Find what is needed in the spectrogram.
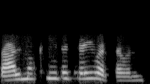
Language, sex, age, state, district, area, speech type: Sindhi, female, 30-45, Delhi, South Delhi, urban, conversation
